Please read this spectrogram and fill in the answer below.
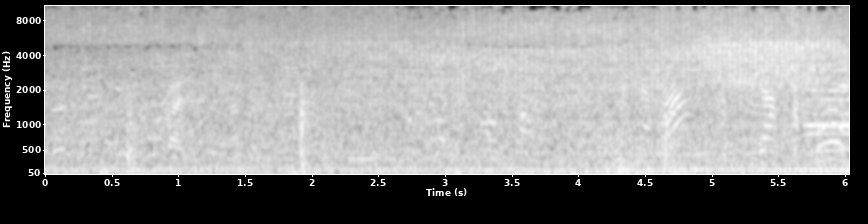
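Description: Busy city street ambience: a steady low rumble of traffic with the scattered voices of a passing crowd.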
